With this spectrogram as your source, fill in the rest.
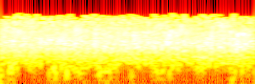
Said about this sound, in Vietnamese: Một tràng pháo tay thật lớn để chúng ta chúc mừng.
